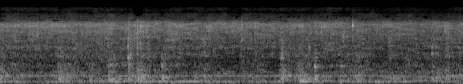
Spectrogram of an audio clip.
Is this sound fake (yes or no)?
yes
